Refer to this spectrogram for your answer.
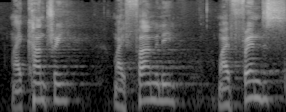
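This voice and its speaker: Recorded with audible room echo and noticeable background noise, a man with an Eritrean accent talks at a high pitch. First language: Saho. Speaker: politician. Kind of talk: formal speech. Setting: parliament chamber.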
